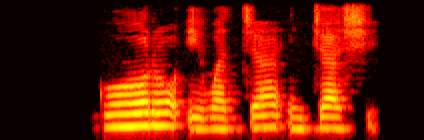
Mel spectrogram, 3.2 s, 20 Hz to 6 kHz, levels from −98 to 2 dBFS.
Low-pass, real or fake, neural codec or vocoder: 5.4 kHz; real; none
